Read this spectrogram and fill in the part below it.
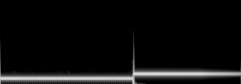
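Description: Aparillo synthesizer playing a pure monophonic sine-like tone: one steady low note holds, then jumps abruptly to a single higher note that sustains and slowly fades, clean and loud with nothing else heard.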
